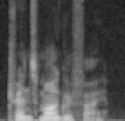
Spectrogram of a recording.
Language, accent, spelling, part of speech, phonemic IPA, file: English, US, transmogrify, verb, /tɹænzˈmɑɡɹɪfaɪ/, En-us-transmogrify.ogg
- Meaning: 1. To substantially or completely alter the form of 2. To completely alter one's form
